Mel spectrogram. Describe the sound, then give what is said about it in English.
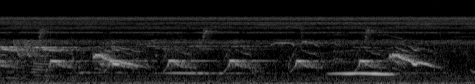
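Birds calling together: a little cuckoo's soft squeals, a black-tailed trogon's repeated musical notes, a white-shouldered antbird's song and two pale-vented pigeons' soft coos. A series of clear, falling whistled notes rides over faint, lower tones. “The soft squeals of a little cuckoo. The repeated musical notes of a black-tailed trogon, the song of a white-shouldered antbird, and the soft coos of two pale-vented pigeons.”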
